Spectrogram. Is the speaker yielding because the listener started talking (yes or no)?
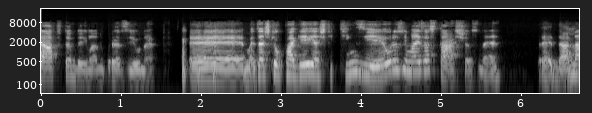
no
